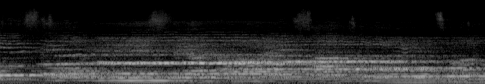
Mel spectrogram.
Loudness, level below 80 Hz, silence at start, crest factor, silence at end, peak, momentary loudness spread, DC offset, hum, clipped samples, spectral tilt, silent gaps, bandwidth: -28 LUFS; -52 dBFS; 0 s; 14 dB; 0 s; -14 dBFS; 5 LU; under 0.1%; none; under 0.1%; -6 dB/octave; none; 15.5 kHz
